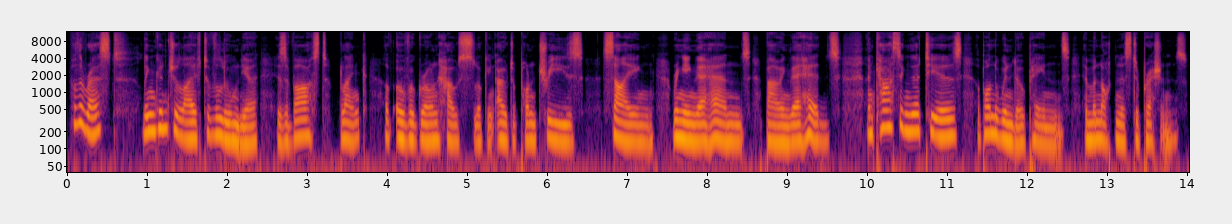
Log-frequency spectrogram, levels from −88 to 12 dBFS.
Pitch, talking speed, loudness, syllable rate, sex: 155 Hz, 155 wpm, -18 LUFS, 4.8 syllables/s, female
